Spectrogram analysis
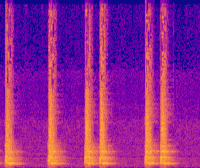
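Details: Labrador Retriever barking indoors while waiting for food, six loud sharp barks, some in quick pairs, with short pauses between them.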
